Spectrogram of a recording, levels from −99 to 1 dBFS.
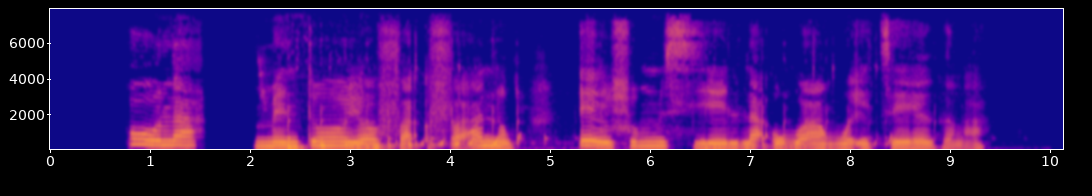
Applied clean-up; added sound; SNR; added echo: neural mask model DeepFilterNet 3.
